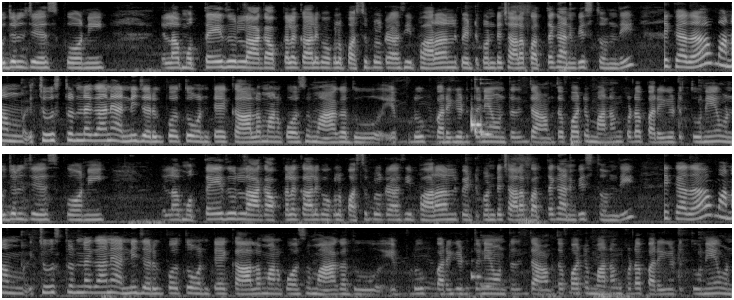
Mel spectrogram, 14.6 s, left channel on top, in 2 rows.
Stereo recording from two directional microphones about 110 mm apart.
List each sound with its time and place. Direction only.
0.0 s a woman's voice: 20° left (ahead or behind)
